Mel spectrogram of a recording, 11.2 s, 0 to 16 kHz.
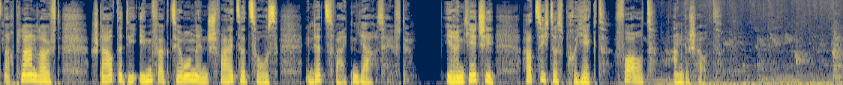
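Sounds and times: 
speech: 0.0 - 9.6
chickens clucking: 8.5 - 11.2.

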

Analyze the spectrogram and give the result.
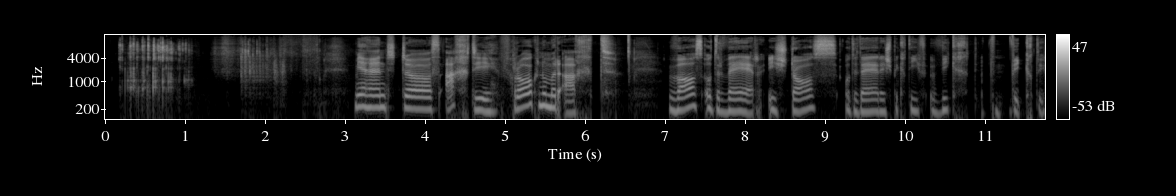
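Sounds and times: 
three dice rattling inside a hand-held cup: 0.2 - 2.2
speech: 3.1 - 6.4, 7.0 - 11.7.

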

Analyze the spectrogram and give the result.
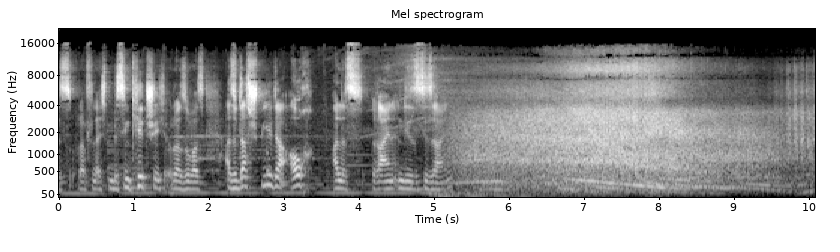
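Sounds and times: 
speech: 0.0 - 5.5
electric car artificial engine sound synthetic hum: 4.9 - 10.0
tire and road rush: 4.9 - 10.0.

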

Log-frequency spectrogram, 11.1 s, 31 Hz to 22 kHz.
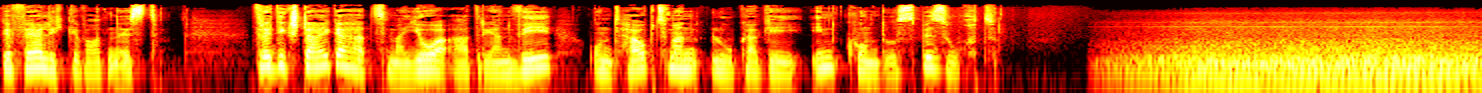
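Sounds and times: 
speech: 0.0 - 7.6, 8.2 - 9.2
Transall military transport plane reducing thrust before landing at a military airfield: 8.2 - 11.1.

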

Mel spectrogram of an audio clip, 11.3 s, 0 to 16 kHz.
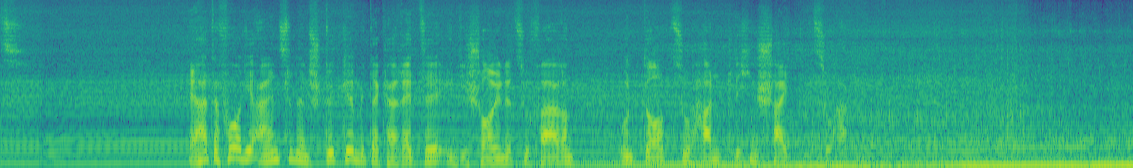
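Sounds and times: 
speech: 1.9 - 8.7
Gendarmerie police car engine idling on the street: 5.3 - 11.3.

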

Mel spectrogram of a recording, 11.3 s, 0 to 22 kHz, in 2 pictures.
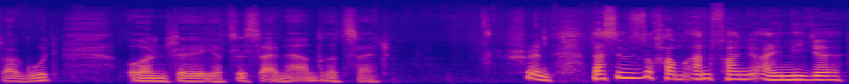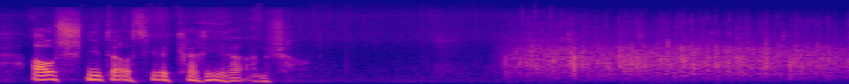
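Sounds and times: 
speech: 0.0 - 2.7, 3.5 - 7.7
large crowd applauding in a standing ovation: 9.0 - 11.3.

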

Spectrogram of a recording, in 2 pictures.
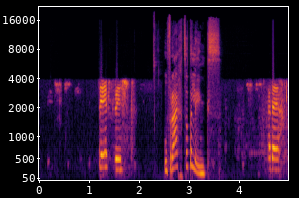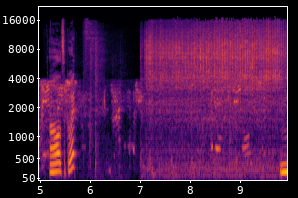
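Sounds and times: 
speech: 1.3 - 1.9, 2.5 - 3.7, 4.6 - 6.1, 9.8 - 9.9
prize wheel spinning and clicking: 7.0 - 9.9.

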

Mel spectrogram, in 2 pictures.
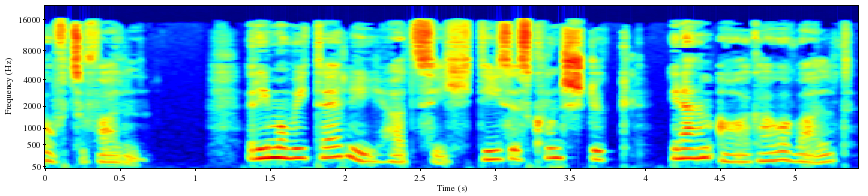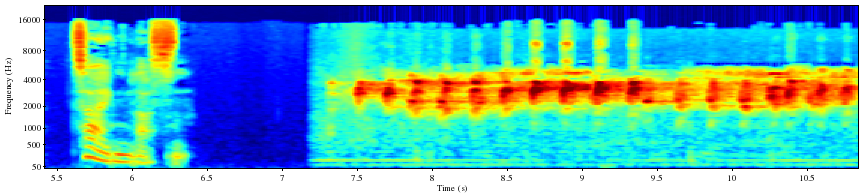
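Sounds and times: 
speech: 0.0 - 6.4, 7.2 - 7.7
woodpecker call played through a loudspeaker in a forest: 7.2 - 10.8.

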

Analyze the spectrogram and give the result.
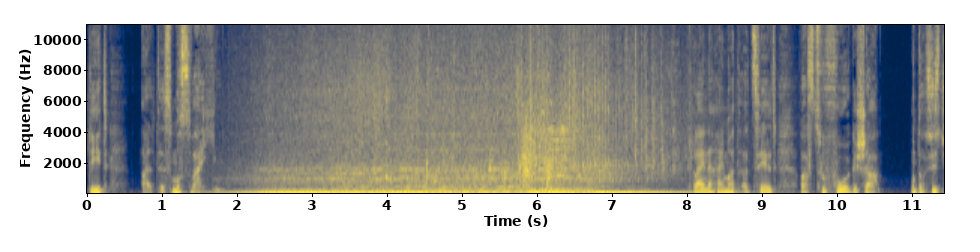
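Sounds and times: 
speech: 0.0 - 2.0, 8.1 - 11.4
demolition excavator engine rumbling in a Zurich suburb: 1.4 - 9.4
rattling clattering burst: 1.6 - 9.4.

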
